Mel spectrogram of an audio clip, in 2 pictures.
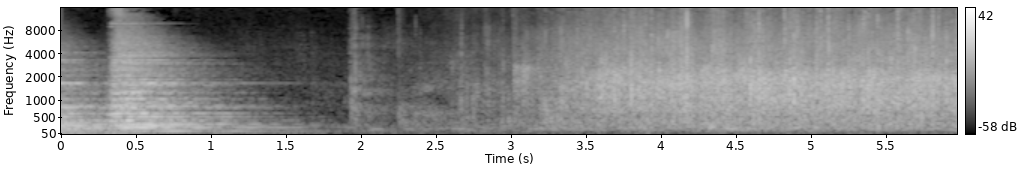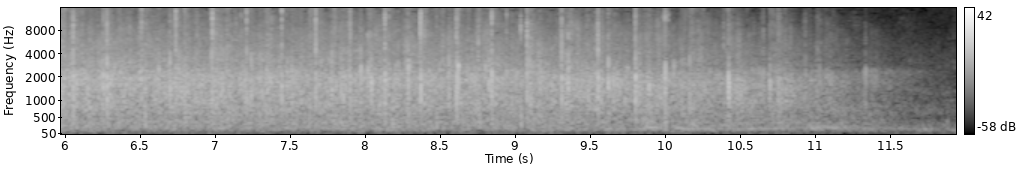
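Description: A concert band's final chord cuts off and rings away in the hall, then a couple of seconds later the audience applauds, steady for several seconds before fading out near the end.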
